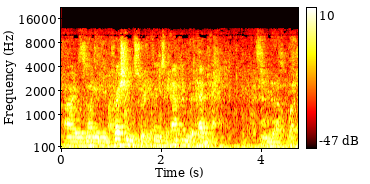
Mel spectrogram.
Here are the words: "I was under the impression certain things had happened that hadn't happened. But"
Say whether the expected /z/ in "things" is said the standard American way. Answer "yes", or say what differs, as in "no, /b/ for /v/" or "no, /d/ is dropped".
yes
